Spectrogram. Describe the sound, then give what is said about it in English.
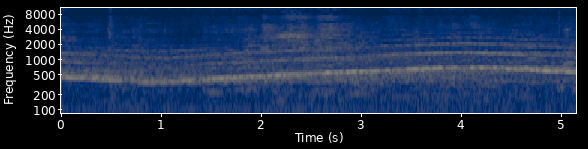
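A civil defense air raid siren in Tel Aviv wails steadily, its pitch slowly dipping and then rising in a long, sweeping tone that carries loudly, with no voices heard. “Sirens there from Tel Aviv as the hell continues this past week, now 15 days after October 7th,”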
